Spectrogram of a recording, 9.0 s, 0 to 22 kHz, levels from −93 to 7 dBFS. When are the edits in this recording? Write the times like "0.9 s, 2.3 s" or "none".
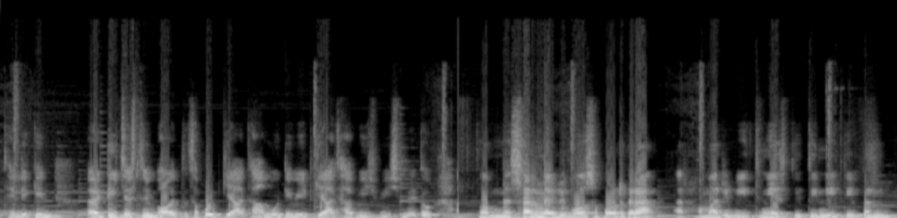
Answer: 4.4 s

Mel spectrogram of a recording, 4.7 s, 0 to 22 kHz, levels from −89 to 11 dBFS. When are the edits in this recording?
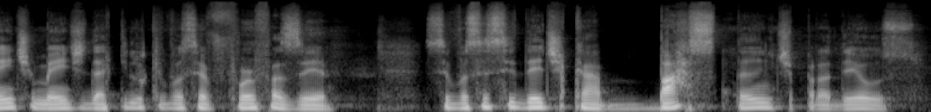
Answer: none

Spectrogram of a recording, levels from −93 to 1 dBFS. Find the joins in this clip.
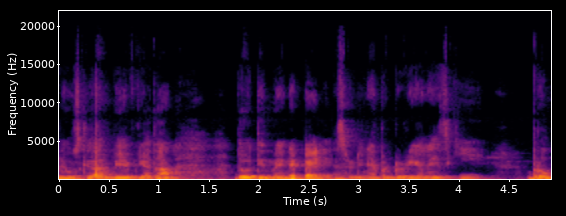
2.8 s

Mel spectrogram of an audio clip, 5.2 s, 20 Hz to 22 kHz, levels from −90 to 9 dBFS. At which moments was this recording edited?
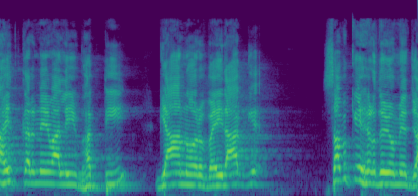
none

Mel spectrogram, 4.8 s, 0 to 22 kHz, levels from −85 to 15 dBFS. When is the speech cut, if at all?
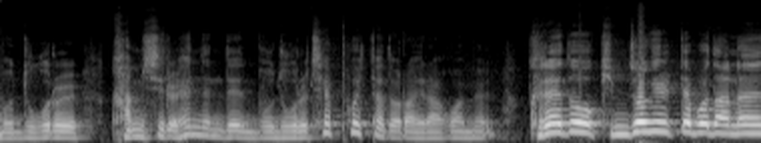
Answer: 3.2 s

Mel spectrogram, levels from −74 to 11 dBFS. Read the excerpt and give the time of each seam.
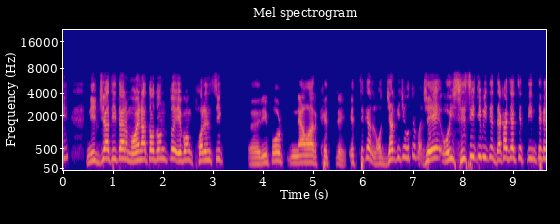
7.1 s

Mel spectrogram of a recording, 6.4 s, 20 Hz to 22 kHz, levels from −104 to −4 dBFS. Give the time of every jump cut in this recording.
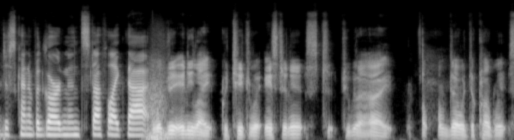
1.9 s

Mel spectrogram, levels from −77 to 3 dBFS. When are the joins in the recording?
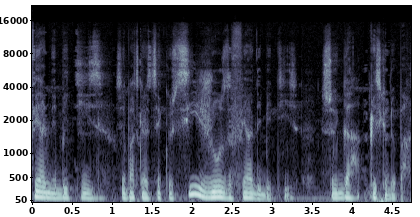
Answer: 0.9 s

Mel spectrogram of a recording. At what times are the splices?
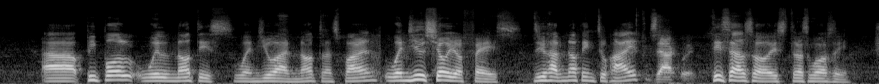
3.8 s

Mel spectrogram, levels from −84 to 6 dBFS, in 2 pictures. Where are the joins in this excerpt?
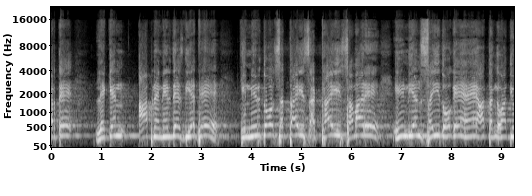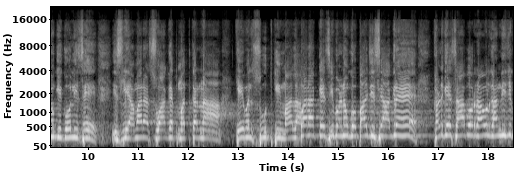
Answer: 14.2 s

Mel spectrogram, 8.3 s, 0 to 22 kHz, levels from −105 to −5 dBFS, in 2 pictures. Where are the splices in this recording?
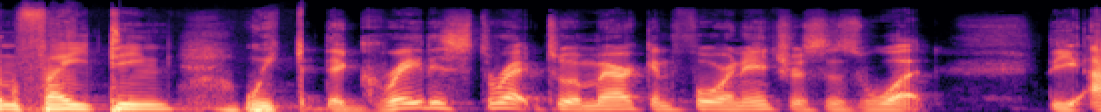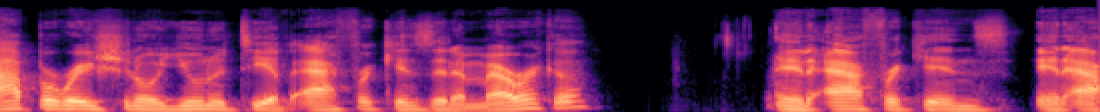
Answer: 1.1 s

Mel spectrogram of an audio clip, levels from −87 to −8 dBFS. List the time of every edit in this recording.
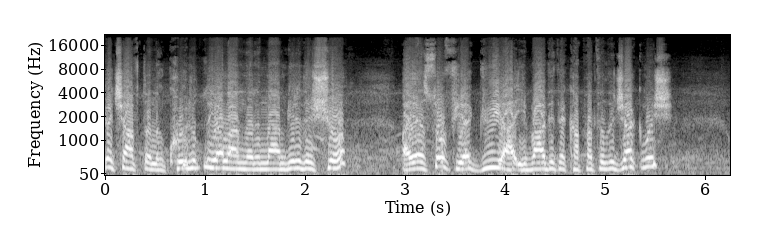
none

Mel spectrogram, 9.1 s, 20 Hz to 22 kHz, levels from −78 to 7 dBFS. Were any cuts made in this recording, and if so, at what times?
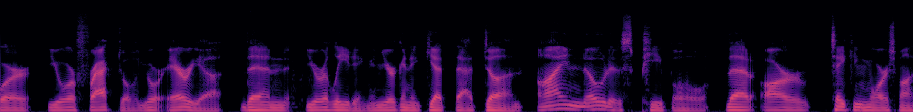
2.3 s, 5.2 s, 7.1 s, 8.1 s

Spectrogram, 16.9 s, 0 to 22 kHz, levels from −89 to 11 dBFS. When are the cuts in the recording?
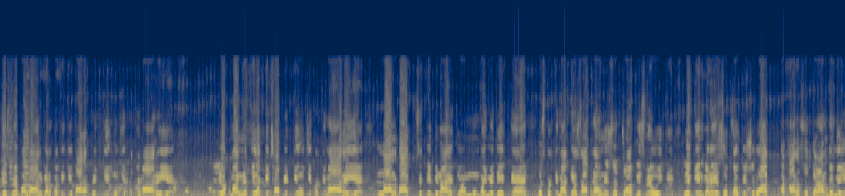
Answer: none

